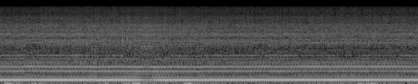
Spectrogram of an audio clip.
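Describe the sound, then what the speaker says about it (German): Sustained chainsaw-like engine roar at full throttle from the game 7 Days to Die, a steady loud droning hum with a strong low harmonic that holds without a break and no talk over it. "als ob du eine Kettensäge anhättest und Vollgas gibst"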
